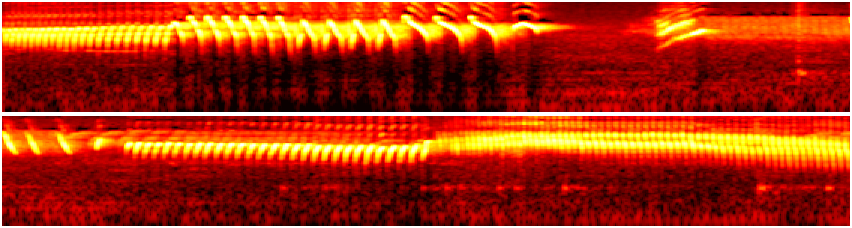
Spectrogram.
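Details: Canary singing to call a companion, part of song training: long loud rapid trills, a brief silence with a few sharp notes, then a steady fast rolling trill and a buzzy closing phrase.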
